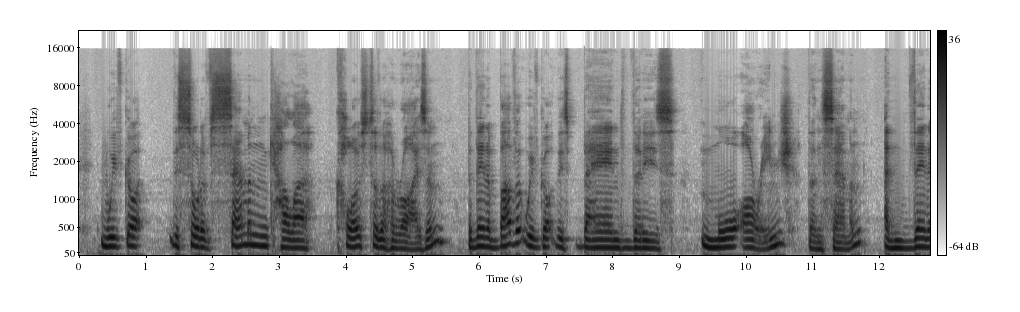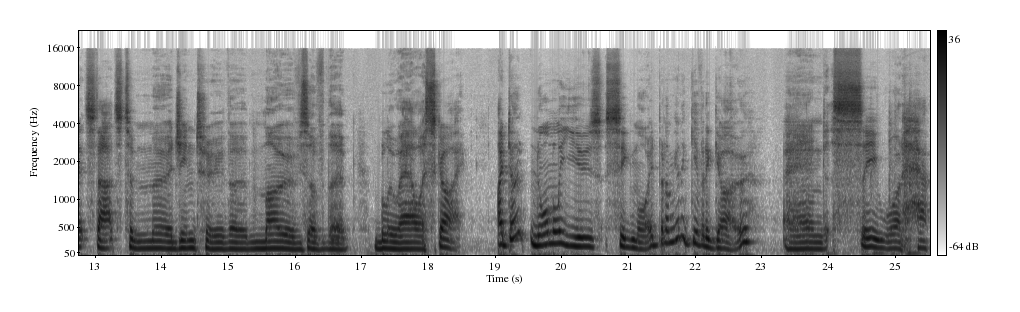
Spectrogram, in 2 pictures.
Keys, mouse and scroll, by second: 20.3 click, 22.4 click, 24.5 s, 24.6 i, 24.9 g, 25.1 m.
